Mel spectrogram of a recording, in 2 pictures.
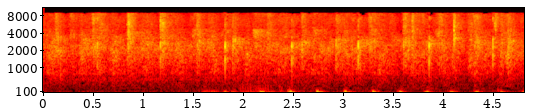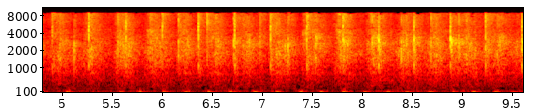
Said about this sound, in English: Amen. Clap your hands. All right.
